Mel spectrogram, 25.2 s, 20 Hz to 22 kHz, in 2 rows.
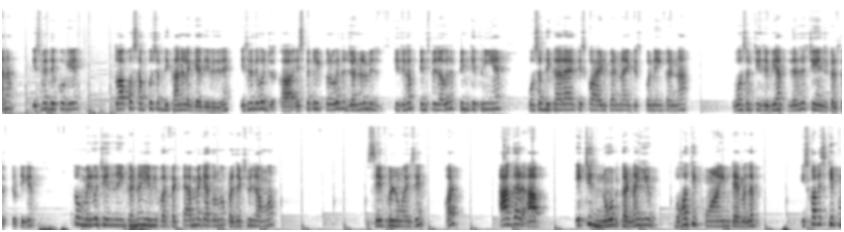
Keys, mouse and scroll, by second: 3.5 double click, 17.3 right click.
